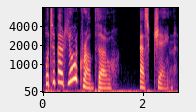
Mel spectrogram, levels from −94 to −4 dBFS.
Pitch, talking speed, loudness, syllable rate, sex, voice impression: 230 Hz, 155 wpm, -17 LUFS, 4.5 syllables/s, female, very feminine, adult-like, slightly clear, intellectual, slightly sharp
